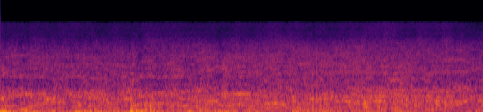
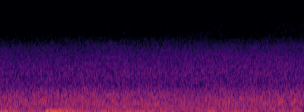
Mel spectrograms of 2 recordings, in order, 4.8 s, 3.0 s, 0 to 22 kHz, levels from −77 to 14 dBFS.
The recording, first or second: second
